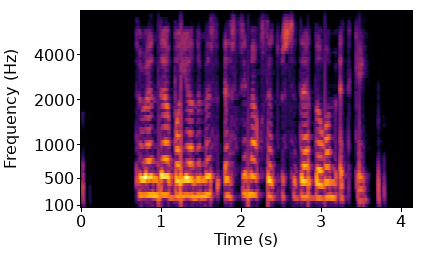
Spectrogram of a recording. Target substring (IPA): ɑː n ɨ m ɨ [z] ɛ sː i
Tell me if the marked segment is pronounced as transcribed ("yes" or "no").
yes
